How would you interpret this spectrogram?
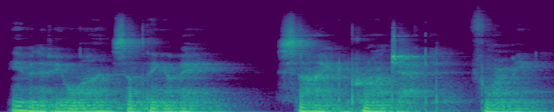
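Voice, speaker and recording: A man playing a sadistic, coolly amused demon in an audio roleplay, speaking in a measured, silky, condescending way with soft edges that slip toward a whisper. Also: low voice. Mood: gloating, savoring. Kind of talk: scripted audio roleplay monologue. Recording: very echoey reverberant room, distant.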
